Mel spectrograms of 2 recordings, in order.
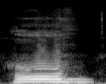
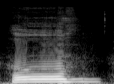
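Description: Both takes have the same delivery.

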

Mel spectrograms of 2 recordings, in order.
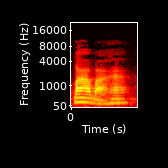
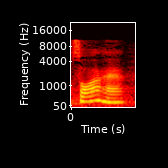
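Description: First: Three syllables, starting with a 'ta' sound. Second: Two syllables, starting with a rounded 'soa' sound. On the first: "có chỗ đọc" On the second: "có chỗ đọc là"

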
